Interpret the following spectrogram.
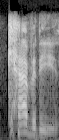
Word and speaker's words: cavities: uh next up is cavities so let's switch this T to a flap T sound cavi cavities cavities M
